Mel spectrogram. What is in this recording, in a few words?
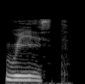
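"whist", French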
